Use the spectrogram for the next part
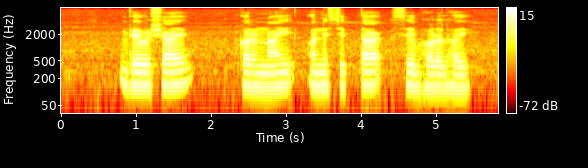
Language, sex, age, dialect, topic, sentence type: Magahi, male, 25-30, Western, banking, statement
